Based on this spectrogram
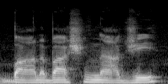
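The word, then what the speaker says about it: Barnabás Nagy: I never actually heard anything from Barnabash Naji, which is the correct pronunciation for his name, because I was corrected multiple times.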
